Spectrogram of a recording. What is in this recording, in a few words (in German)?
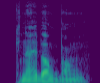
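"Knallbonbon", German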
